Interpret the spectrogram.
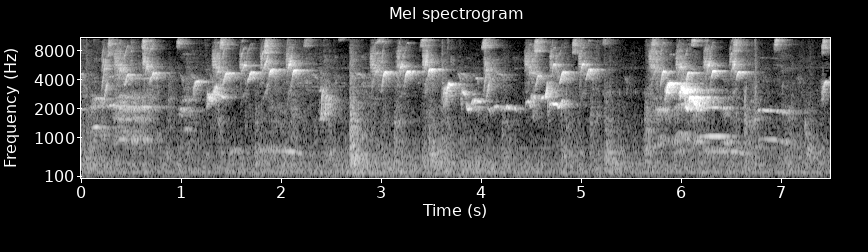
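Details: Decoy bird calling to lure wild birds that do not come in; dense high chirps and downward-sliding notes overlap with steadier whistles, a busy, continuous chatter with a louder burst near the end.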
